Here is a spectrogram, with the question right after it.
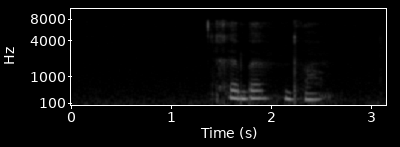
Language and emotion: Russian, sad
